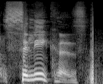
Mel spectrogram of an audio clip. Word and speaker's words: siliqua: They are siliquas. They're spelled S-I-L-I-Q-U-A. So it's either siliqua or siliqua.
